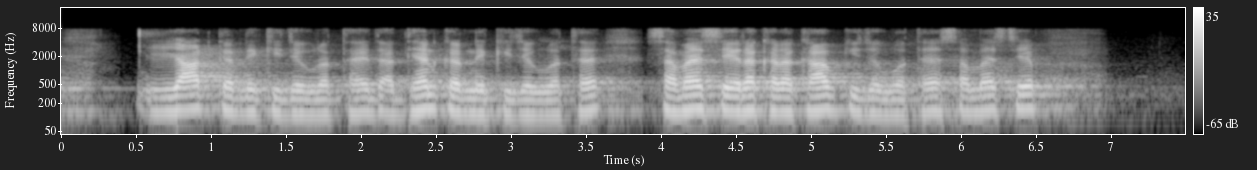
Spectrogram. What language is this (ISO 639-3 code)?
hin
